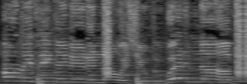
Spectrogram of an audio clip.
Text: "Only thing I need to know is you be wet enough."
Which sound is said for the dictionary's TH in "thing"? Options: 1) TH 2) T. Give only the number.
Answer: 1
